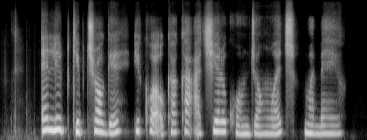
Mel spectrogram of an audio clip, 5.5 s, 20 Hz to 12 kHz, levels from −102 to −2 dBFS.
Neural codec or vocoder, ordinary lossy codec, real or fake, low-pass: codec, 24 kHz, 0.5 kbps, DualCodec; none; fake; none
